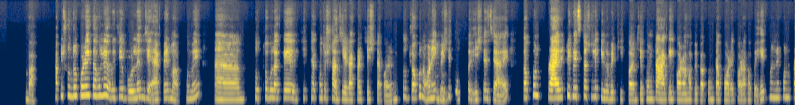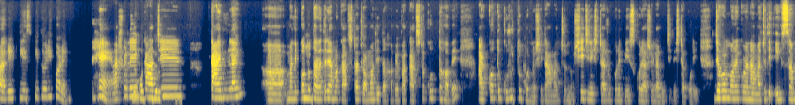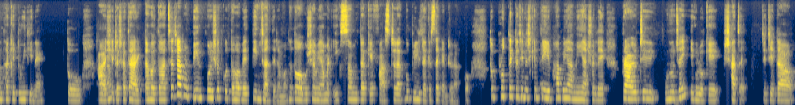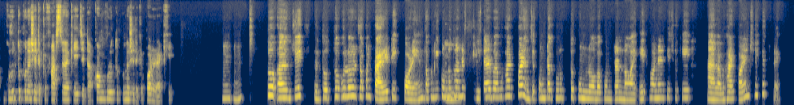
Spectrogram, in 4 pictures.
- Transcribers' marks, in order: static; distorted speech; in English: "টাইমলাইন"; tapping
- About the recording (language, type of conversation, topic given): Bengali, podcast, একসঙ্গে অনেক তথ্য এলে আপনি কীভাবে মনোযোগ ধরে রাখেন?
